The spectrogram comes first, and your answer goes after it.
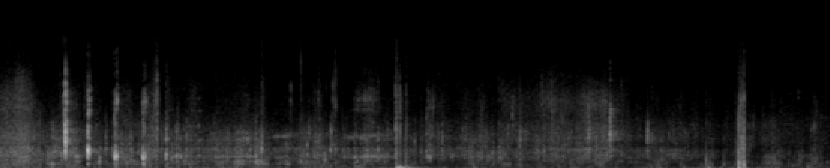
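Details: Three-week-old pups at their first meal: short, sharp, high squeaks burst out in the opening second, followed by clicking, lapping and rustling as they investigate the food.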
